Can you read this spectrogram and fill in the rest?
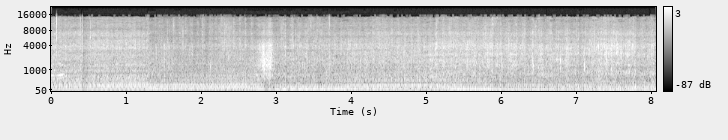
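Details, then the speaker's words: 1959 Chevy Viking 60 tow truck, just revived after about 12 years sitting, engine electrics reworked: deep, steady small-block V8 rumble idling evenly, no knocking or misfire; normal idle. "up hold up it's alive so got another one running"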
